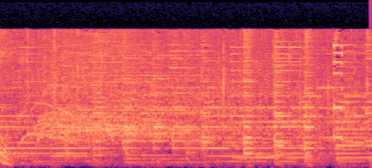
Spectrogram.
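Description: A church audience cheers and whoops for itself during a morning service in a loud, continuous swell of many overlapping voices, with clapping and sharper bursts of shouting near the end.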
